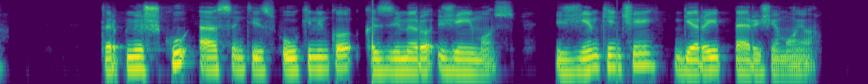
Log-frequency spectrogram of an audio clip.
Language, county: Lithuanian, Šiauliai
